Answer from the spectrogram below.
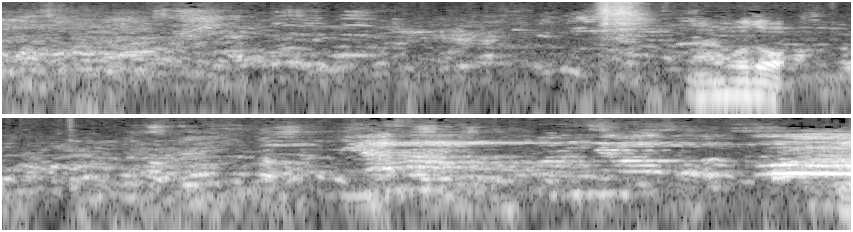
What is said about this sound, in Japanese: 会場の声とかもこう聞こえてますかね、これね。聞こえてるのかな今ですね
